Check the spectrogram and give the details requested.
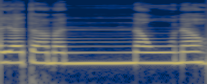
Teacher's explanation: کلمت یتمنونہ میں نون پہ تشدید ہے، لہذا ہمیں 2 حرف کے برابر نون کو پڑھنا ہے۔ یہاں نون پہ زبر ہے تو ہم زبر کو ظاہر کریں گے، ہاں پہ الٹا پیش ہے اور اس پہ مد کا علامہ ہے۔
